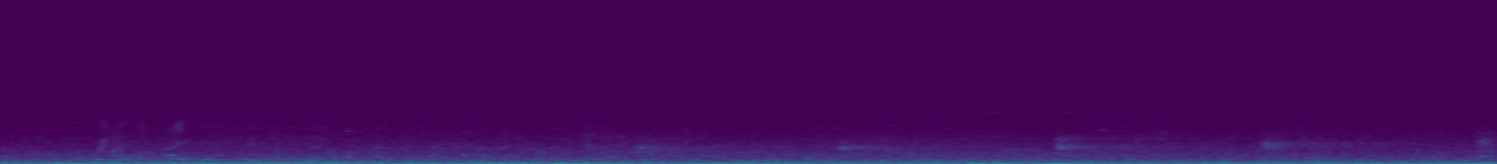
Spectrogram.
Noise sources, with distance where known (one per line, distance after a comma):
unidentified human voice, far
